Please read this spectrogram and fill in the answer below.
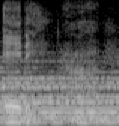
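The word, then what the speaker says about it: ἤδη: Tulisannya edu. Tapi cara bacanya harus cara baca Batak. Ede. Ya, bahasa Yunani itu logat Batak cocok.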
